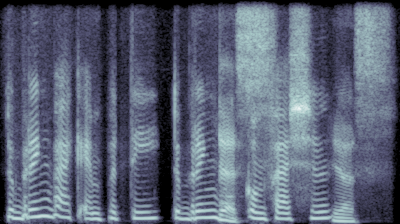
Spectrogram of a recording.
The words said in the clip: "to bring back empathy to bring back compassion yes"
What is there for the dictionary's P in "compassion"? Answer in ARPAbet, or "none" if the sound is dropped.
F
